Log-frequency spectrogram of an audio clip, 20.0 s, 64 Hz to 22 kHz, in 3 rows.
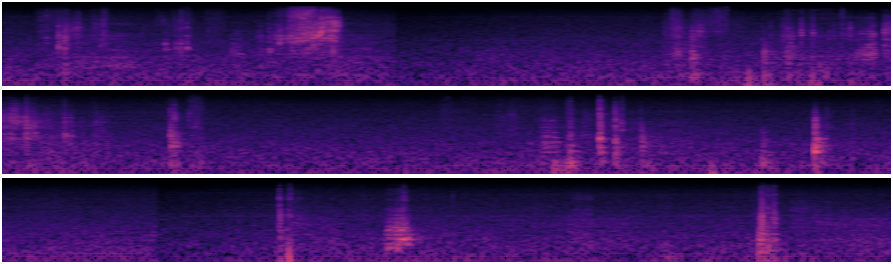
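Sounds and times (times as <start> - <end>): paper rustling: 0.3 - 2.6, 5.0 - 8.2.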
